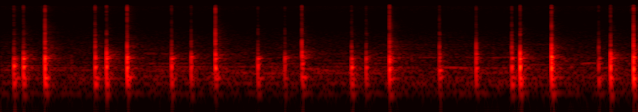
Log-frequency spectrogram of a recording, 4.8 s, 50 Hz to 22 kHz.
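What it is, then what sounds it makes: Plastic bottle with liquid, tapped with nails. A small clear plastic bottle with a white cap and green label, partly filled with yellow liquid, is held in one hand and tapped and scratched with long painted nails. About 21 quick, dry clicks land in an irregular rhythm, each with a hollow knock around 1 kHz and almost no ring or low end.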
